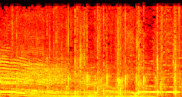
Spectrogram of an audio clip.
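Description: Studio audience applause and crowd noise welcoming guest Charlie Day, a steady dense wash that runs the whole time, mixed with louder tonal sounds.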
